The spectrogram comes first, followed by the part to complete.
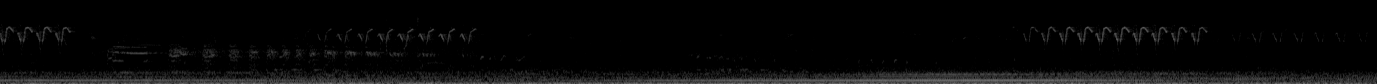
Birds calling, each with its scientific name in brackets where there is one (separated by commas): Hawaii Amakihi (Chlorodrepanis virens), Erckel's Francolin (Pternistis erckelii)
